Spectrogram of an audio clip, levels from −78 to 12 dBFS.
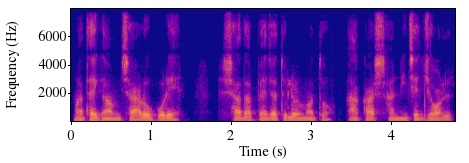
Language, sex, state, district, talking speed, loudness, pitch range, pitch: Bengali, male, Odisha, Nuapada, 150 wpm, -19 LUFS, 105-120 Hz, 110 Hz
